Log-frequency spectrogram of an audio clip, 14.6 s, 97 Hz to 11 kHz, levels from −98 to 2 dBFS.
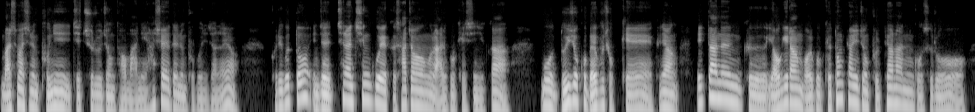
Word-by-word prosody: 말씀하시는 110 +2 0
분이 105 -2 +2
지출을 100 +2 -4
좀 90 -2 -2
더 85 +1 -4
많이 80 +1 -4
하셔야 125 - -2
되는 100 -5 -2
부분이잖아요. 85 - -4 0.5
그리고 120 +6 0
또 170 +3 +3
인제 100 -2 +4
친한 155 -3 +1
친구의 145 -4 +2
그 85 - -7
사정을 120 -3 +1
알고 85 +6 -2
계시니까 80 +3 -3 0.5
뭐 120 -5 +2
누이 125 +6 +6
좋고 150 0 +2
매부 115 +4 +4
좋게 100 0 -2
그냥 110 -4 +1 0.3
일단은 155 -2 +3
그 95 -5 +1
역이랑 130 +7 +3
멀고 95 +1 -1
교통편이 155 +5 0
좀 125 -3 -1
불편한 125 +5 -1
곳으로 90 -3 -4
105 Hz, 315 characters per minute, -23 LUFS, 90-130 Hz, 0.5 s, 누이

